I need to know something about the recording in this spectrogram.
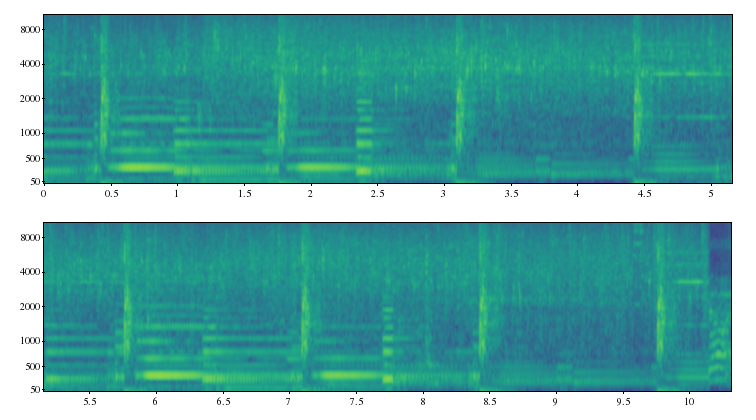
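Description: Salmon fillets sizzling in a frying pan, a steady hiss throughout, under background music with held chords and a beat about every second and a half.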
